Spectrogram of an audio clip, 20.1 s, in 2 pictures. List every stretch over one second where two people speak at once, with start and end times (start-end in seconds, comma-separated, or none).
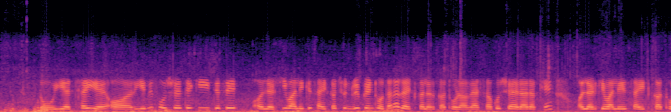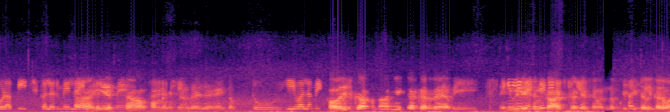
11.2-12.9, 17.6-18.8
